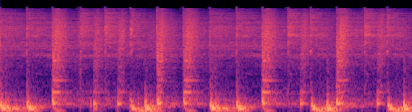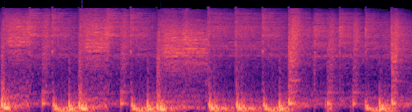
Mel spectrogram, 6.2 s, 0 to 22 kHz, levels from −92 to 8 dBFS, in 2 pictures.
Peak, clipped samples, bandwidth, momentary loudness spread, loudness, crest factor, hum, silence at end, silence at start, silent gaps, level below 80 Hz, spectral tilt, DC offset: 0 dBFS; under 0.1%; 17 kHz; 4 LU; -15 LUFS; 16 dB; none; 0 s; 0 s; none; -30 dBFS; -4 dB/octave; under 0.1%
